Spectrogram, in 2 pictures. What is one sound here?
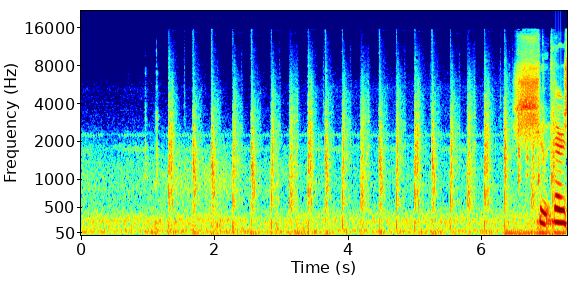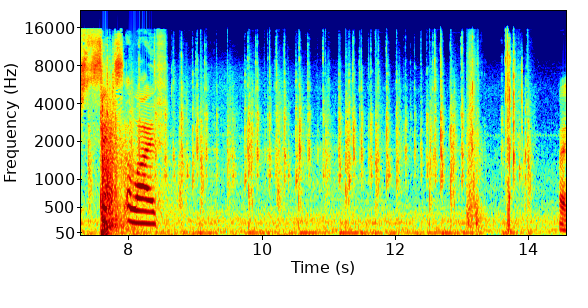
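Footsteps run quickly over grass and dirt.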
